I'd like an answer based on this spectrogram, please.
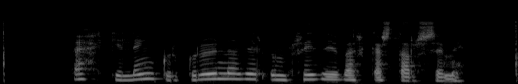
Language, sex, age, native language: Icelandic, female, 20-29, Icelandic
